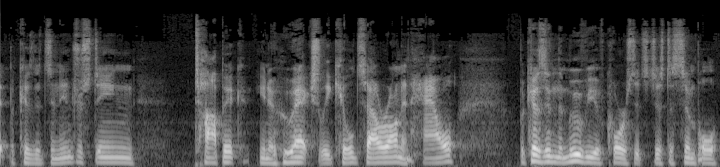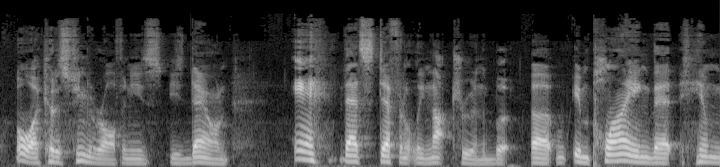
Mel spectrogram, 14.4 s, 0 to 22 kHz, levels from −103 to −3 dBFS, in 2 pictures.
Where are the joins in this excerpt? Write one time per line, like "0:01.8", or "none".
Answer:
0:12.4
